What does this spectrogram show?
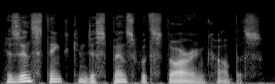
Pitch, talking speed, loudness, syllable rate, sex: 100 Hz, 175 wpm, -19 LUFS, 4.7 syllables/s, male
